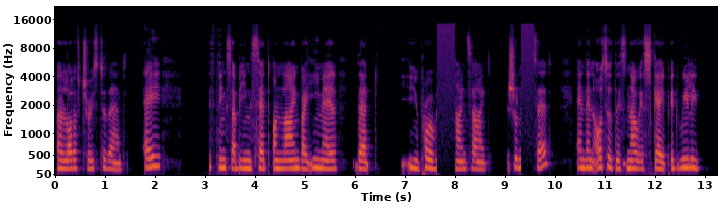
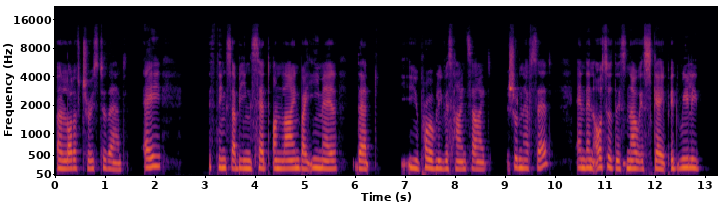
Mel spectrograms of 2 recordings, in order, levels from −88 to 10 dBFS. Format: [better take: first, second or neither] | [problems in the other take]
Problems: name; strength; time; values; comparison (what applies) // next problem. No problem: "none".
second | audio cutting out; filled with static; at 7.5 s and at 9.5 s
